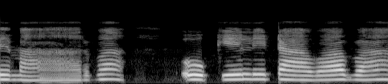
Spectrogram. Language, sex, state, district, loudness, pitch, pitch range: Bhojpuri, female, Uttar Pradesh, Gorakhpur, -15 LUFS, 220 Hz, 205-230 Hz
